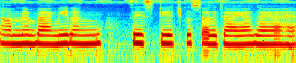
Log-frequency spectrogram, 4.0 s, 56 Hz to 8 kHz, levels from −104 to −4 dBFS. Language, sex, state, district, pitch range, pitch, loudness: Hindi, female, Uttar Pradesh, Muzaffarnagar, 245-260 Hz, 255 Hz, -13 LUFS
